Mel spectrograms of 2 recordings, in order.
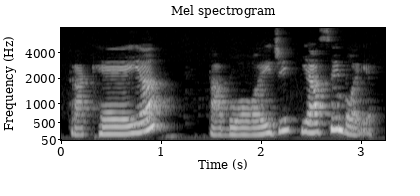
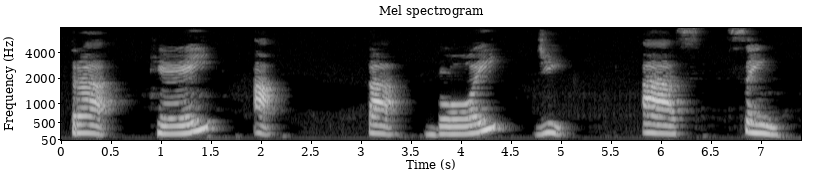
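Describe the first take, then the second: First: Said in the usual way. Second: TRAQUEIA, TABLOIDE, ASSEMBLEIA broken into slow, separate syllables. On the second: Shown as a demonstration. Teacher separates syllables for students, traqueia, tabloide, assembleia said syllable by syllable. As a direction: split traqueia, tabloide, assembleia at each syllable, with clear pauses between. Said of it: "Quando vocês separam as sílabas dessas palavras".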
